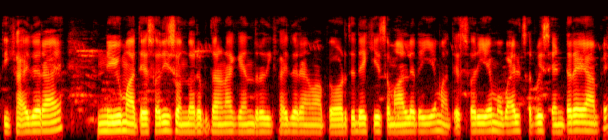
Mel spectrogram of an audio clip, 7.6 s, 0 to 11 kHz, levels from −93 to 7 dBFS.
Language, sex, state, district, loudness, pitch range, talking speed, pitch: Hindi, male, Uttar Pradesh, Deoria, -17 LUFS, 130-145 Hz, 230 wpm, 135 Hz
